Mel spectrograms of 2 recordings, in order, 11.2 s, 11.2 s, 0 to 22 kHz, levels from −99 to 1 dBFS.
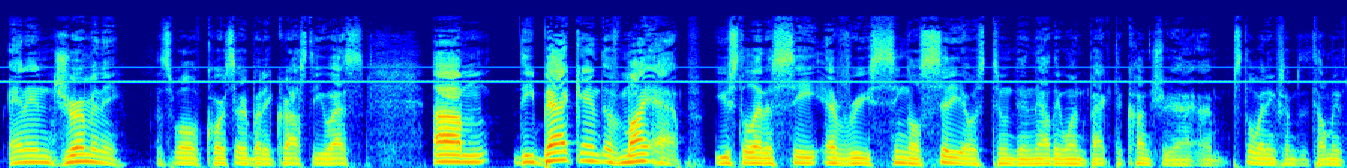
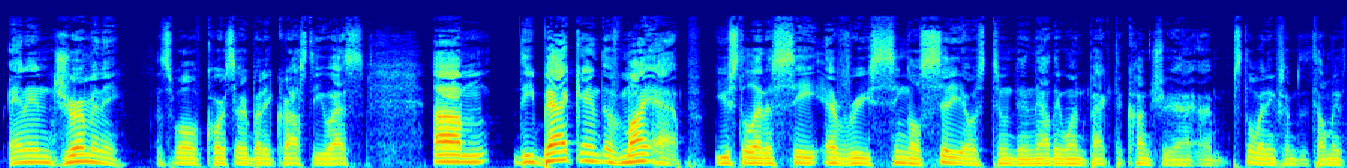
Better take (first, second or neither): second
